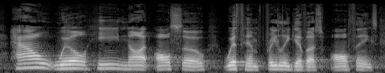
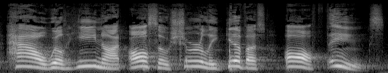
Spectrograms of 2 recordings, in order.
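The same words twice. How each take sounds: First: Said in the usual way. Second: Slow, higher-pitched, amazed emphasis on every phrase of "How will he not also surely give us all things"; emphatic, hopeful declaration. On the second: Shown as a demonstration. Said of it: "it is meant to be read with emphasis".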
